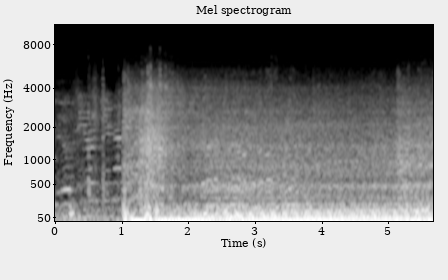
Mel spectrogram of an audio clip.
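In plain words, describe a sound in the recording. A heavy truck engine rumbles loudly from inside the cab.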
